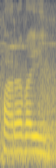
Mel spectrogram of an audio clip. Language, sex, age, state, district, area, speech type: Tamil, female, 30-45, Tamil Nadu, Pudukkottai, rural, read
